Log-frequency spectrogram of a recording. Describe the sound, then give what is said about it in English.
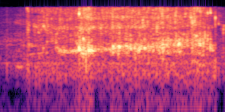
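Water pours steadily into a glass for a few seconds as an offering to ancestral spirits, a continuous splashing trickle that holds at an even level, with no voices. “I call on my mother and father's spirit, and I pour a glass of water for my father's family.”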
